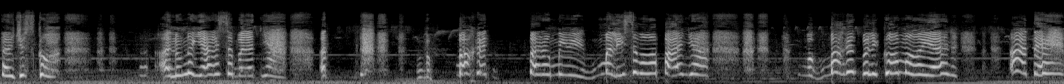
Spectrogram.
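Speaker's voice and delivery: frantic, alarmed, high-pitched, panicked stumbling speech. Seeing a patient's deformed skin and feet, calling to her sister: panicked. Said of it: "Huminahon ka".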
